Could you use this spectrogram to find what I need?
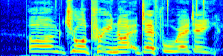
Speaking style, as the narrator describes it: moaned John

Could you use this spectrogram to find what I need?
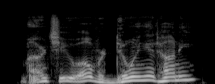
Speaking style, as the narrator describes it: he asked uneasily

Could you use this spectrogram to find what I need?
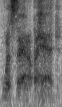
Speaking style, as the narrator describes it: the voice growled

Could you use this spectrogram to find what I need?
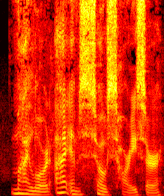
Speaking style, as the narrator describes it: she said

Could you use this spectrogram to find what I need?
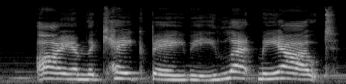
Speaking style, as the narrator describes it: shouted a small, angry voice

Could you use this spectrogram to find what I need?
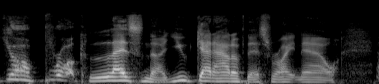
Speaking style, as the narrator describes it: Paul Heyman on the outside screaming

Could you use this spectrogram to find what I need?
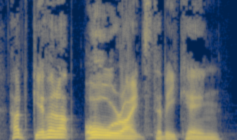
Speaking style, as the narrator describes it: thundered

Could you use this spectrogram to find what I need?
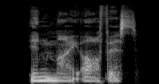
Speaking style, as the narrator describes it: says in a low voice

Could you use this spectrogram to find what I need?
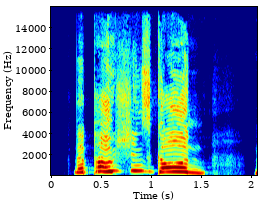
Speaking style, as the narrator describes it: Mary shrieks

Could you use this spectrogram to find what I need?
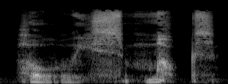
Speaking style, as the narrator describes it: Arnaud whispered

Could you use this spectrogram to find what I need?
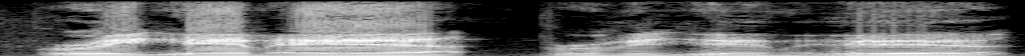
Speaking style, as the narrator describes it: Their deep voices rumbling as they're excited to get this opportunity to murder somebody who has wronged their captain

